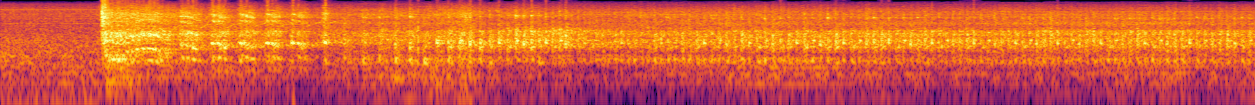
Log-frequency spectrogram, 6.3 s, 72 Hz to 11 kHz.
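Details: Heuliez GX417 GNV natural-gas city bus: starter churns about two seconds with uneven firing before catching and settling into a rough, steady idle; hard starting.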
